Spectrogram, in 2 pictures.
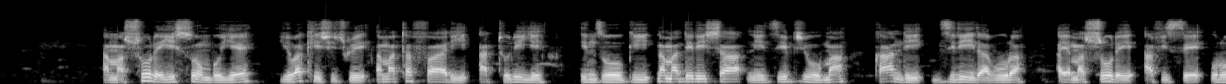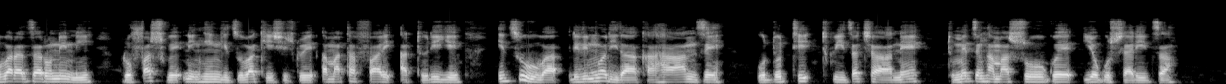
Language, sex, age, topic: Rundi, male, 25-35, education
